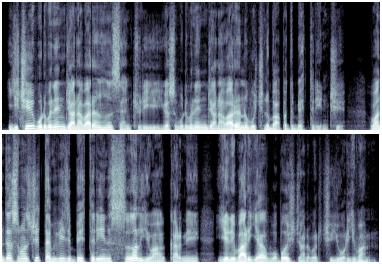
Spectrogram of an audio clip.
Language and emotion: Kashmiri, neutral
